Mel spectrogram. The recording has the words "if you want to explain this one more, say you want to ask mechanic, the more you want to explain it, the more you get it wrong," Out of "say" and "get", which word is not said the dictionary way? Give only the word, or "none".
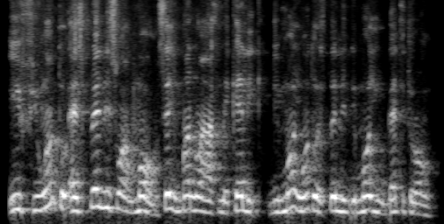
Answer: none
